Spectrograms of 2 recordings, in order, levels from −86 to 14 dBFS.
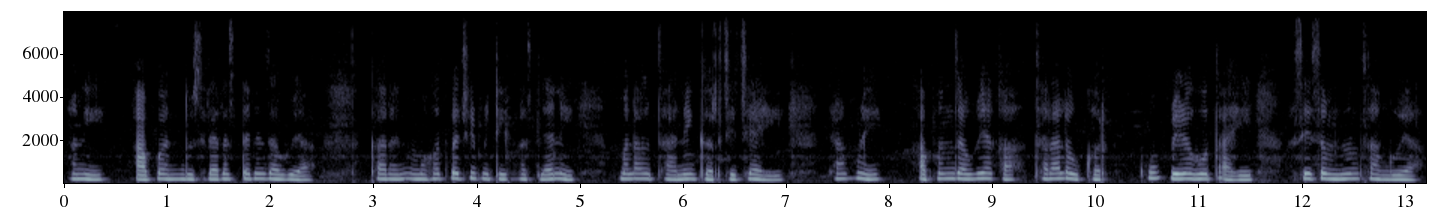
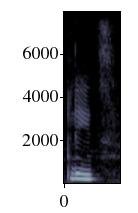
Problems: none marked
